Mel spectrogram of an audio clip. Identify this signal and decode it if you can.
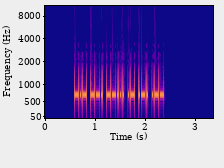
Morse code, heard as a keyed tone, about 44 wpm, 700 Hz. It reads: KG7ARW
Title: USA Call Signs Repeated 3x 45wpm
